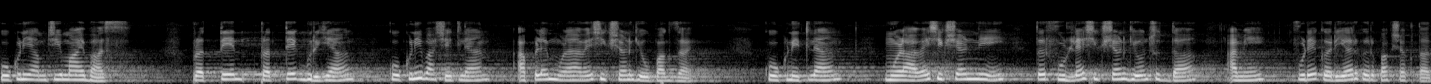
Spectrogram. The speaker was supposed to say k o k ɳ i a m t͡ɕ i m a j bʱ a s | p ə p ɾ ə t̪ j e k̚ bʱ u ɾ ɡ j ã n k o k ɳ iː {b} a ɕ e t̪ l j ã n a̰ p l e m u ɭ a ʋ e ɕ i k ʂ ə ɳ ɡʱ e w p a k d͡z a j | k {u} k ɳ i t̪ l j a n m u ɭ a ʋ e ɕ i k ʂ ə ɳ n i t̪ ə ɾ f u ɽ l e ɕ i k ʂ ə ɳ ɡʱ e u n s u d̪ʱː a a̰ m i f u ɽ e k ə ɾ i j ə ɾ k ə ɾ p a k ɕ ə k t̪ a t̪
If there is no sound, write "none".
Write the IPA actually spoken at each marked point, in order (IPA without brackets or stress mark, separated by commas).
b, o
